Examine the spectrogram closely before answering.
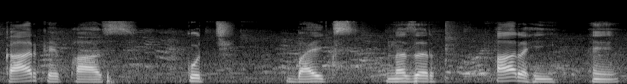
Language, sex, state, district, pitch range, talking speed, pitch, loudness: Hindi, male, Madhya Pradesh, Dhar, 125-145 Hz, 85 wpm, 130 Hz, -18 LUFS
